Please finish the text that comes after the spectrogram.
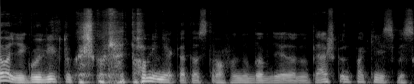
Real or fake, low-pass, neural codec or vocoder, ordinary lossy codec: fake; 14.4 kHz; codec, 32 kHz, 1.9 kbps, SNAC; Opus, 64 kbps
